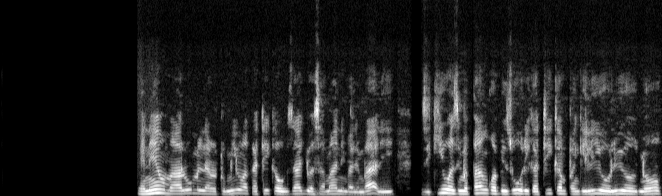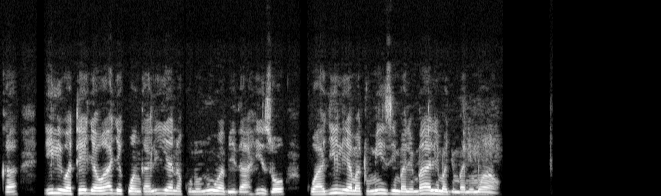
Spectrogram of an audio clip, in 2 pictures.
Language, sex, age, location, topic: Swahili, male, 36-49, Dar es Salaam, finance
